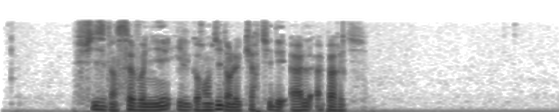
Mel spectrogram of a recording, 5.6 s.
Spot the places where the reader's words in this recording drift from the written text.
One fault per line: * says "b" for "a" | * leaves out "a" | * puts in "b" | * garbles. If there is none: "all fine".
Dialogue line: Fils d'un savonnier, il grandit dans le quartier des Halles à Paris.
all fine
